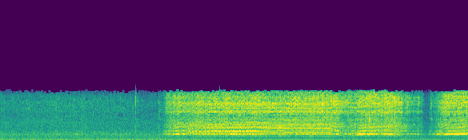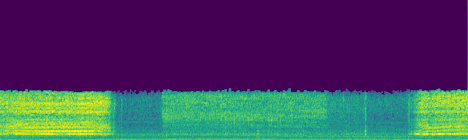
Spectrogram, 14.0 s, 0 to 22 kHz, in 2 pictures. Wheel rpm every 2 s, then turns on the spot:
20, 110, 130, 110, 50, 20, 60.
0-2 8-12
